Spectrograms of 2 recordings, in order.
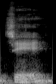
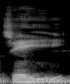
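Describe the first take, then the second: First: Short J name without glide; plain clipped-off "জে" vowel; common mispronunciation. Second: "জেই" with a gliding ay ending; letter J as "jay-ee"; corrected pronunciation. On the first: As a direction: say "জে" the common learner's way. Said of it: "এটা আসলে জে না". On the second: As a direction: stretch "জেই" into a rising glide. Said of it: "এটা হলো জেই". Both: Shown as a demonstration.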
